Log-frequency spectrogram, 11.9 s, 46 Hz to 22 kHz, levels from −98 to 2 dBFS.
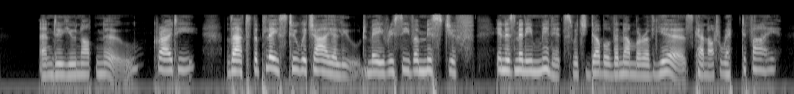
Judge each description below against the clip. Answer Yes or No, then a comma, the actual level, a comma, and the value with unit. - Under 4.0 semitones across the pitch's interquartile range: No, average, 4.3 semitones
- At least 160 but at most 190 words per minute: No, average, 150 wpm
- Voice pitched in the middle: No, high, 195 Hz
